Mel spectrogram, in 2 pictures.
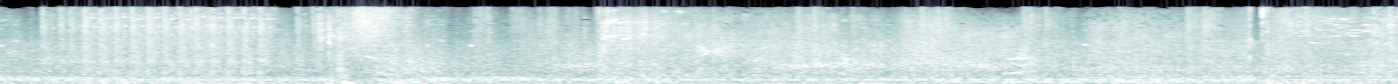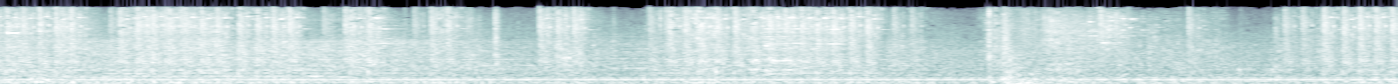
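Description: A truck engine roars steadily.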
